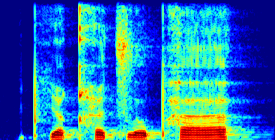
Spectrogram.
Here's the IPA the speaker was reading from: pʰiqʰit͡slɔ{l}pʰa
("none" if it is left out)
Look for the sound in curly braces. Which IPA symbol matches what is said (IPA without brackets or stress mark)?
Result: none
